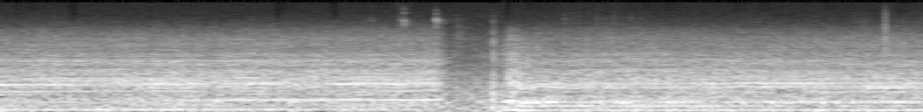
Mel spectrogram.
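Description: A race car engine in the racing game Grid Autosport screams steadily at high revs, then briefly dips near the red line as braking begins before roaring back up, loud and continuous with no talking.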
